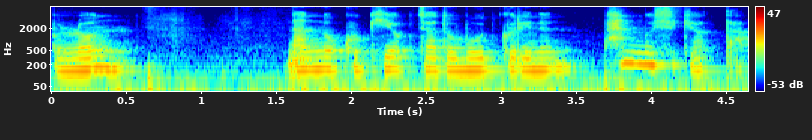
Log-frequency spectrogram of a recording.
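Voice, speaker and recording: The voice is warm and soothing in tone, dark and mellow, and somewhat breathy. It moves at a very slow pace with fairly even intonation. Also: woman, very deep, low pitch for a woman. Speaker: voice actor. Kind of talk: literary narration reading of a novel. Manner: soft, warm, soothing.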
